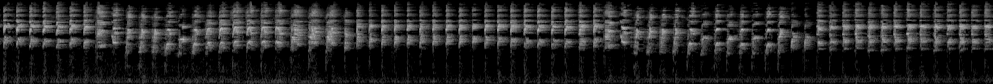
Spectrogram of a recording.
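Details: Long unbroken lovebird ngekek chatter lasting ten seconds: piercing, squeaky chirps repeat rapidly, almost four a second. There are no pauses, and the string of notes changes slightly in pitch.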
